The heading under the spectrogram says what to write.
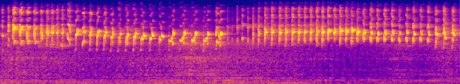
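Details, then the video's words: Lovebird performing its long ngekek chattering song: rapid, evenly pulsed high chirps repeated about seven times a second, continuing almost unbroken with a brief dip near the middle. "Love Bird Ngekek"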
